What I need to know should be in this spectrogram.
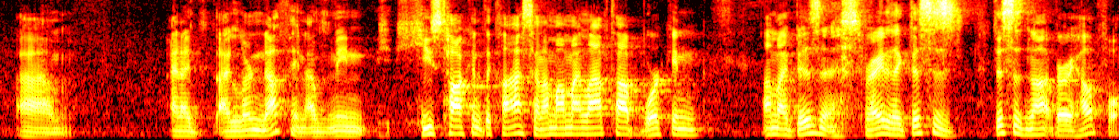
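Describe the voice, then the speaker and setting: A man with an unremarkable speaking voice, medium in pitch, lively in intonation, at a fairly quick pace. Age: 40s. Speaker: interviewer and entrepreneur. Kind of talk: interview.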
